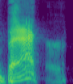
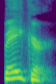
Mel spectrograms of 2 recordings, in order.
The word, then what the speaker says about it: Bakker: about Jim backer Baker it's an English word I've heard you say baker that they make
